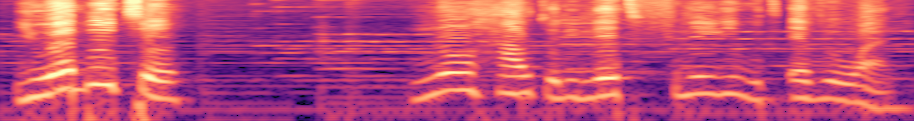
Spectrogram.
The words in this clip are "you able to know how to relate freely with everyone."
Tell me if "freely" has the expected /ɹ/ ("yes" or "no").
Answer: no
